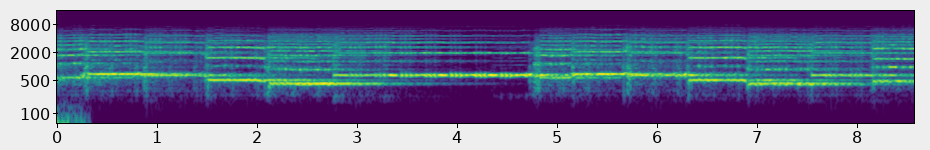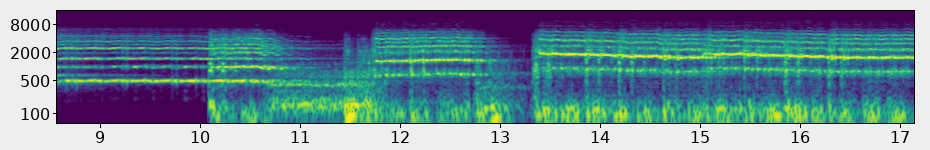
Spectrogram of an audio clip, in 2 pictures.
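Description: An eerie electric guitar runs through effect plugins such as chorus, playing sustained wavering notes, then harsher distorted, echoing bursts that grow louder toward the end, with no talk.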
